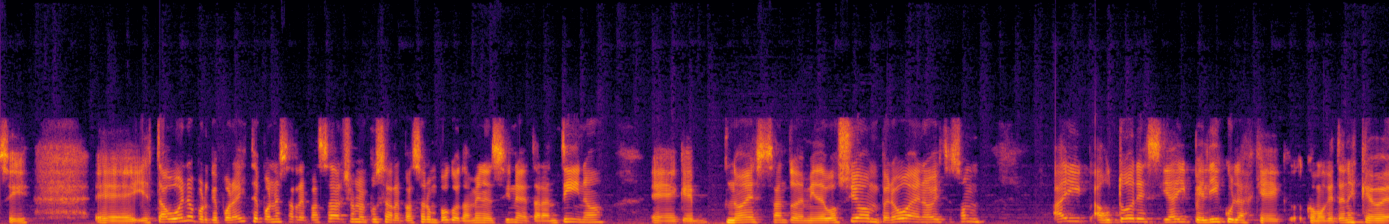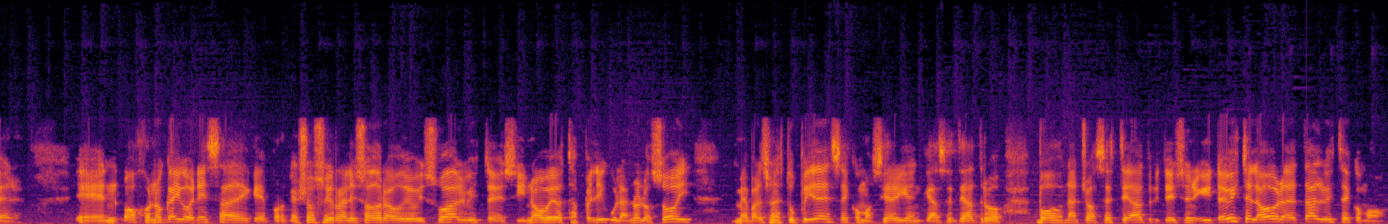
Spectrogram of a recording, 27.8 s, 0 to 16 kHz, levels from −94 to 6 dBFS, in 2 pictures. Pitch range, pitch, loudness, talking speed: 140-180 Hz, 155 Hz, -16 LUFS, 215 wpm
